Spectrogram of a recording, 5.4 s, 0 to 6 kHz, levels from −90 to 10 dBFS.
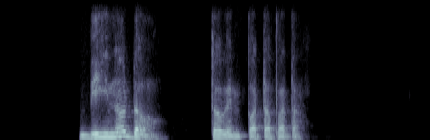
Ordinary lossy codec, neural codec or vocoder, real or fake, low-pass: Opus, 24 kbps; codec, 24 kHz, 0.9 kbps, WavTokenizer, medium speech release version 1; fake; 5.4 kHz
